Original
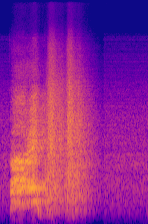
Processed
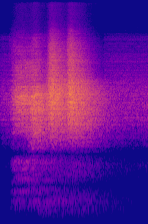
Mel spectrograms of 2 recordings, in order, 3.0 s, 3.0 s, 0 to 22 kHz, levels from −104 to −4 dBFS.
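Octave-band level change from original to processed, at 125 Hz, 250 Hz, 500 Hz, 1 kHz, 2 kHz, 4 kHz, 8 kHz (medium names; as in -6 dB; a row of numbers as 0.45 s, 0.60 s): under -40 dB, under -40 dB, under -40 dB, under -40 dB, -16.5 dB, +2.0 dB, +3.5 dB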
